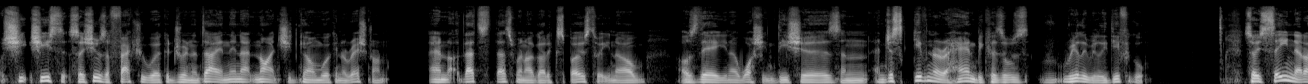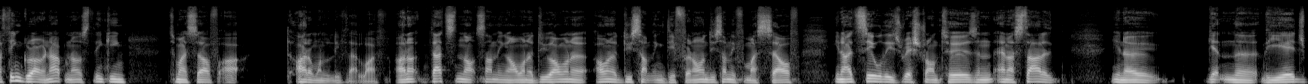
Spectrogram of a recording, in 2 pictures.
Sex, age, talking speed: male, 30-49, 270 wpm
